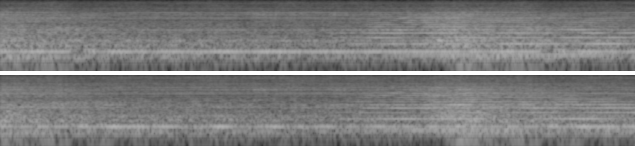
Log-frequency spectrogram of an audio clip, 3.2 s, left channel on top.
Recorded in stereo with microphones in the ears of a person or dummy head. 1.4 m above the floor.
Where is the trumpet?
5° right (ahead or behind), 1.4 m.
